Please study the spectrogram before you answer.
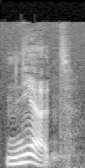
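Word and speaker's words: нет: this word is polka the H and Russian is pronounced like an N and the E is yeah and the T is like T and so this word is nyet the first letter has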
